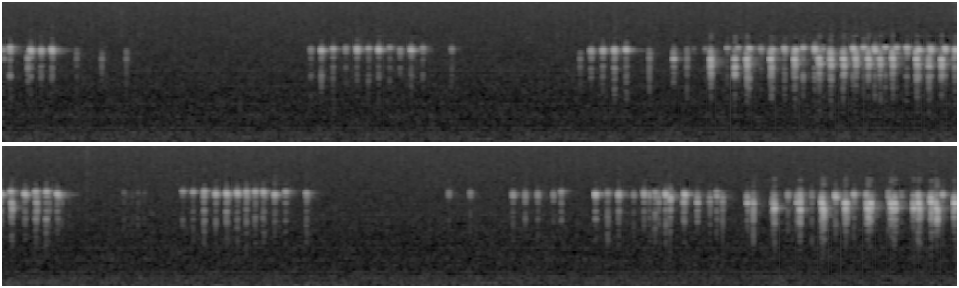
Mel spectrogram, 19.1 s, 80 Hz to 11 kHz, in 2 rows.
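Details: Bats at night, picked up on a Batseeker 4 bat detector: bursts of rapid dry ticking pulses come in clusters, densest between seven and ten seconds and again near the end, separated by quiet gaps over a steady low electrical hum.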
